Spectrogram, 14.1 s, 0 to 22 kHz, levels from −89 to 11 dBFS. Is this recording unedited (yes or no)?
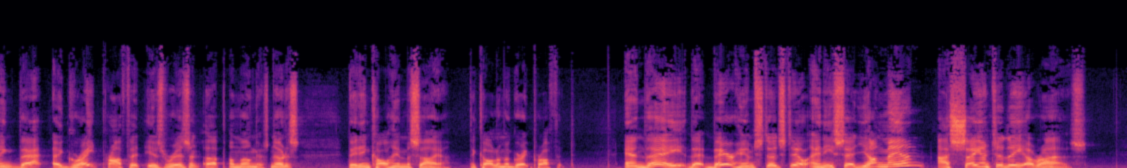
no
